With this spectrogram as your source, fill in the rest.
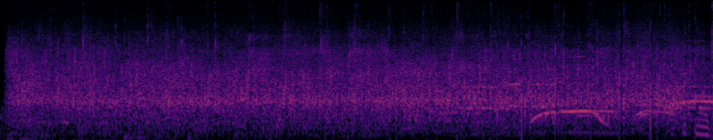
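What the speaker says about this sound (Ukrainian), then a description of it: "Утім, з оплесками депутати проголосували за відставку міністра юстиції Малюську." Sustained applause from deputies in the Ukrainian parliament during a vote on dismissing the justice minister, a dense, even roar of clapping that runs throughout without talk.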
